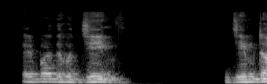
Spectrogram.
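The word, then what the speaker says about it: جيم: জিমটা হলো জিহ্বার মধ্যখান তার বরাবর উপরের তালুর সঙ্গে লাগিয়ে।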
